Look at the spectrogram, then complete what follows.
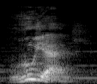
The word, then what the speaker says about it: Reuel: John Ronald Reuel Tolkien. Oxford sözlüğüne göre okunuş bu.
